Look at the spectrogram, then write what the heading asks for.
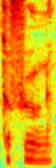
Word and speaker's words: C'Thun: by the way I've got the message it's pronounced c'thun naka Fong thank you guys for wearing that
